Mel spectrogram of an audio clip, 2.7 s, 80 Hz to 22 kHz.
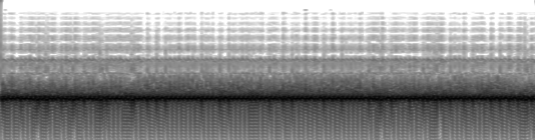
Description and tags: A curious waveshape from my Micromoog, with the Filter Mode set to Tone and Filter Mod by Osc set to Strong. Set the root note to F2 -28 in your favorite sampler.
